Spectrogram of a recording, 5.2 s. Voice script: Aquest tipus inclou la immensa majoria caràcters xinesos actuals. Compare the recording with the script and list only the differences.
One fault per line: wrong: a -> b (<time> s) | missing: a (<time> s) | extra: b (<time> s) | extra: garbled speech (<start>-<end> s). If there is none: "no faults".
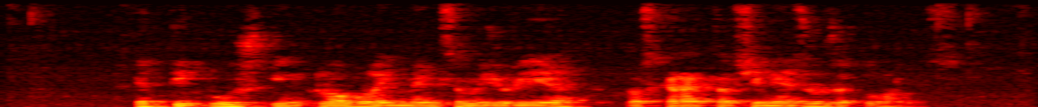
extra: dels (3.0 s)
